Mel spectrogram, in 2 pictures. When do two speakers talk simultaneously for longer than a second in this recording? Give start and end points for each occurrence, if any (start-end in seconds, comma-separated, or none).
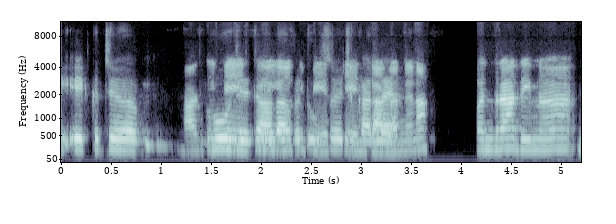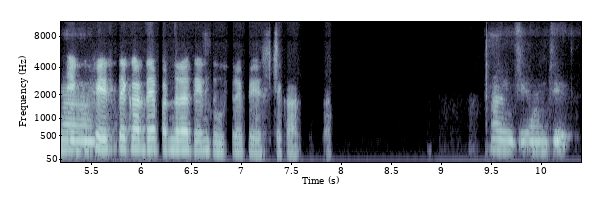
1.5-3.3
